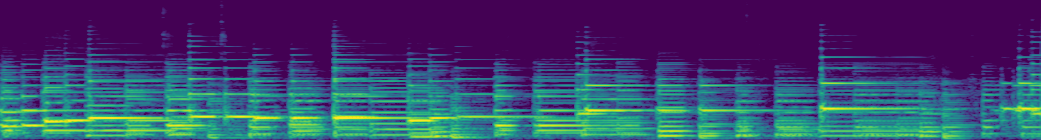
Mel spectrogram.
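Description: Background music: a piano playing a melody of separate notes over chords.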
